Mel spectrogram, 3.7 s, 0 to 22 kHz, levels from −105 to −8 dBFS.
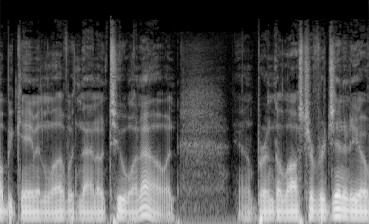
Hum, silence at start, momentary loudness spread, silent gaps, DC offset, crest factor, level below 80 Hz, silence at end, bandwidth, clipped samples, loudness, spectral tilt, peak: none; 0 s; 15 LU; none; 0.2%; 18 dB; -34 dBFS; 0 s; 12.5 kHz; under 0.1%; -25 LUFS; -7.5 dB/octave; -6 dBFS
